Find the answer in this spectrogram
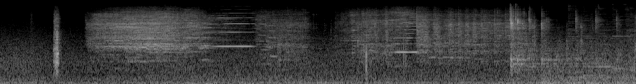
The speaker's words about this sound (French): quartier de la Madeleine à Albi, rue Porta, entre deux bâtiments imposants, se trouve un passage fermé d'un portillon grinçant.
